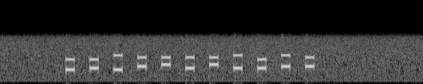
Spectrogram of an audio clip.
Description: DTMF, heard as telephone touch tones, dialled by machine, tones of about 90 ms. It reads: 14380506498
